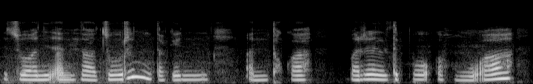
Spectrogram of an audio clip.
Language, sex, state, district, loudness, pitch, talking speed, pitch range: Mizo, female, Mizoram, Aizawl, -17 LUFS, 215 Hz, 170 wpm, 210-230 Hz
